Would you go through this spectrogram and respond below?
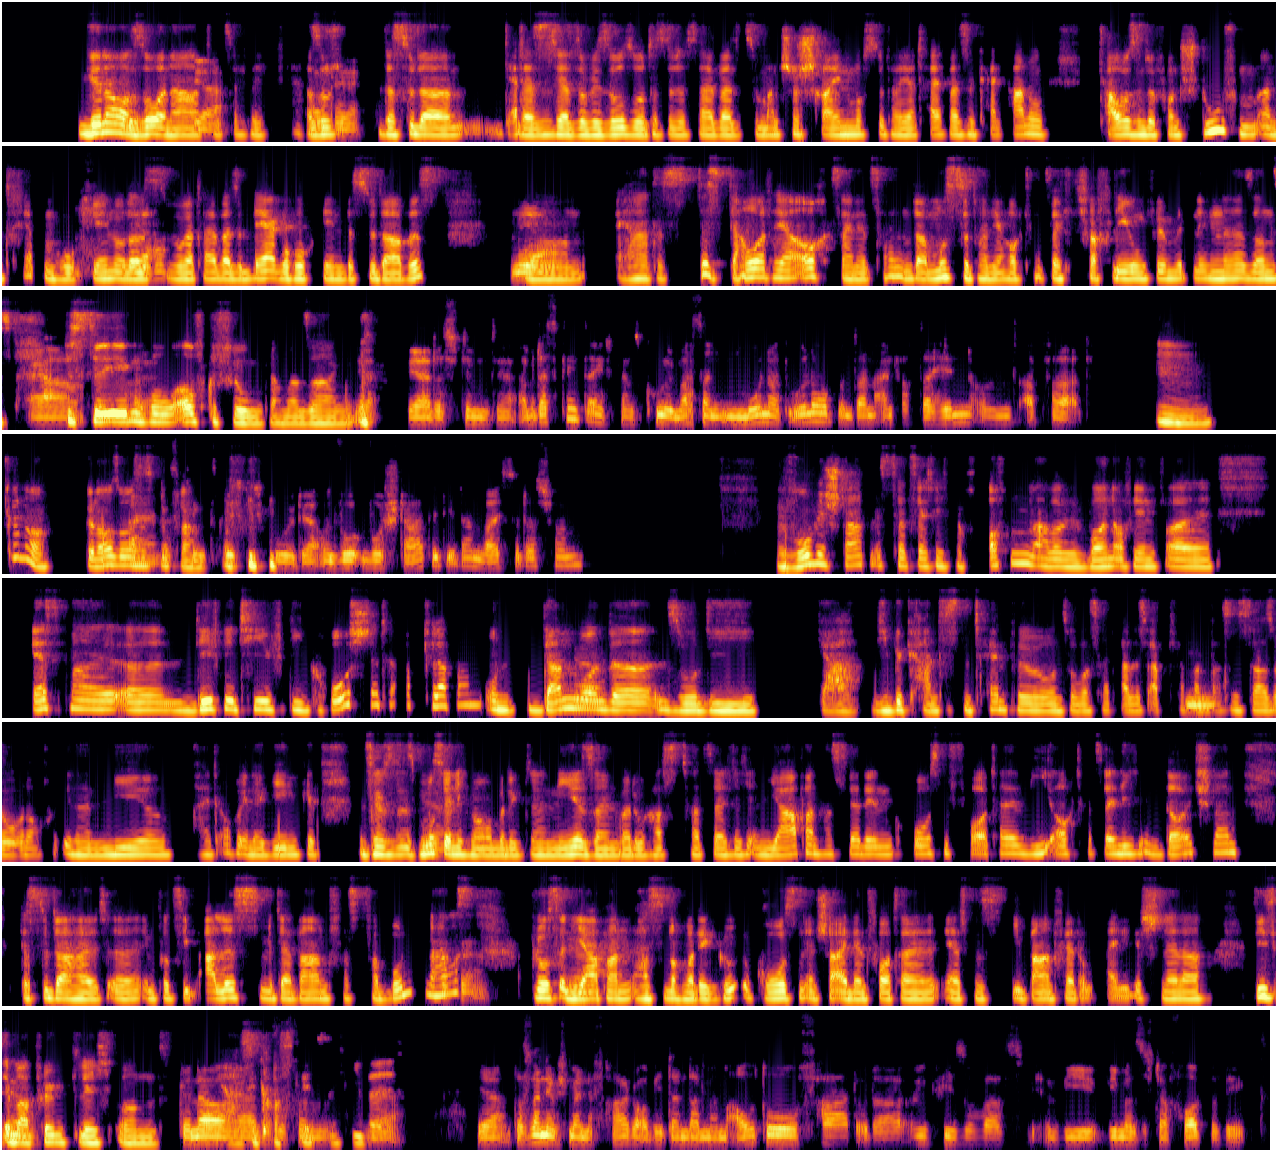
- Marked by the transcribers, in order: snort; other background noise; snort; chuckle
- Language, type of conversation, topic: German, unstructured, Gibt es ein Abenteuer, das du unbedingt erleben möchtest?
